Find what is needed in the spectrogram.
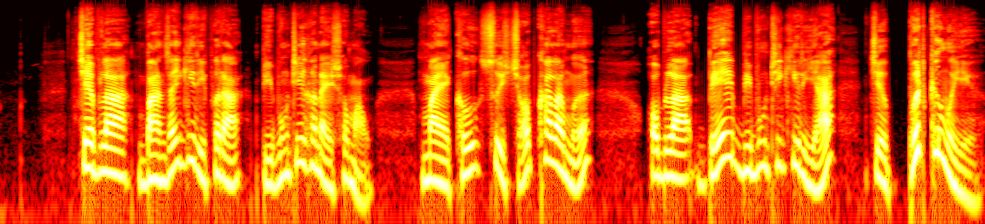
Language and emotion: Bodo, surprised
